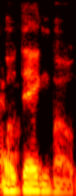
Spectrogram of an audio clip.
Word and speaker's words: Odeyingbo: Odeyingbo. – Yeah. Odeyingbo.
